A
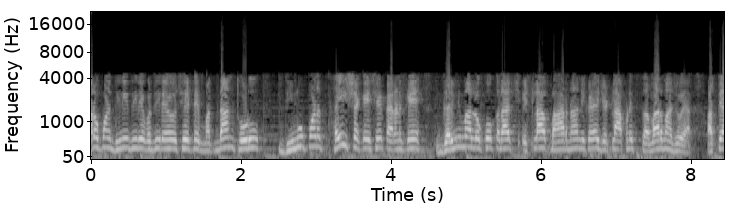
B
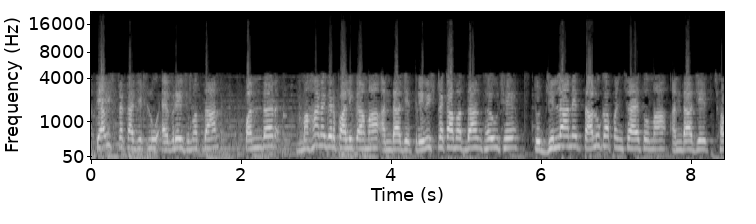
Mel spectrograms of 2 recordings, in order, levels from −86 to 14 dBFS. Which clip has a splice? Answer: B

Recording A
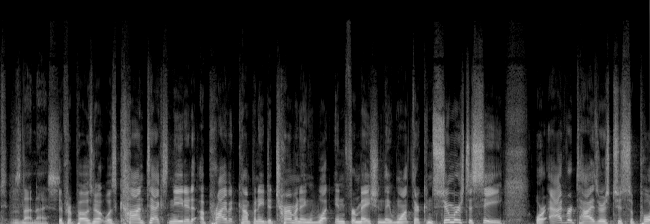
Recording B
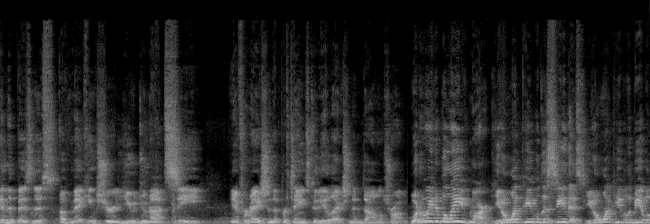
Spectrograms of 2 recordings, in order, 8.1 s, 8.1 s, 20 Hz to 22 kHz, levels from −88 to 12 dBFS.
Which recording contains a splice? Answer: B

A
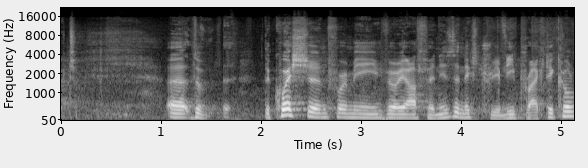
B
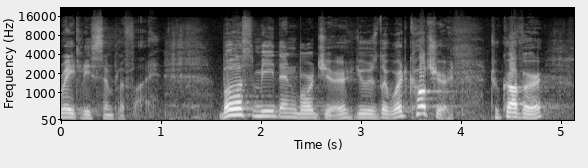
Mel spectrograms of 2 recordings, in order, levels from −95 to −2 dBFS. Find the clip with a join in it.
A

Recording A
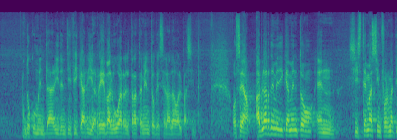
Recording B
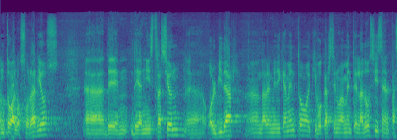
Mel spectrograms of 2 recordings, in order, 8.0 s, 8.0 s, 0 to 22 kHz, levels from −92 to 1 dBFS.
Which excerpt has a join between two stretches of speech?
B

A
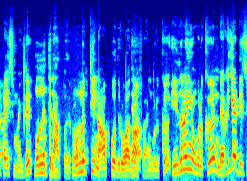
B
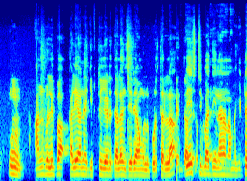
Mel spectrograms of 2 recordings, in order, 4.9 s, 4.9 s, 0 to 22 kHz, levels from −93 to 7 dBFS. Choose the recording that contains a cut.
B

